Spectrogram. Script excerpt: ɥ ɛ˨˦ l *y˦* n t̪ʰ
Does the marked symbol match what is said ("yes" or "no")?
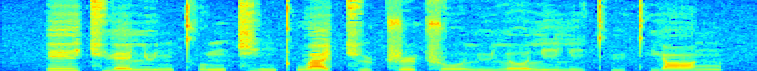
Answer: no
